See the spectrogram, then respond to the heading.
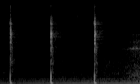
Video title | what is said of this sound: From Skeptic to Admirer: My Surprising Experience with the Baltic MR01 Dress Watch | when you tap it, it's a bit springy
